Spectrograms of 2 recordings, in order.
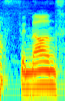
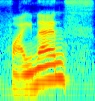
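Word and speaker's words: finance: And generally ह्याची pronunciation आहे ना फिनान्स आहे, फायनान्स नाही आहे. त्याचं राईट प्रोनन्सिएशन आहे फिनान्स.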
